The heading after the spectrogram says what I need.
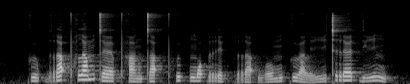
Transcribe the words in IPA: k ɯː˨˩ p̚ r a˥˩ ʔ pʰ l a˥˩ m t ɛː˧ pʰ a˧ ŋ t a˥˩ ʔ pʰ ɯ˥˩ k̚ m ɔ˥˩ ʔ r e˨˩ k̚ p r a˨˩ ʔ w oː˦˥ m k ɯ˨˩ a̯ l iː˦˥ t r ɛː˥˩ t̚ j i˥˩ n

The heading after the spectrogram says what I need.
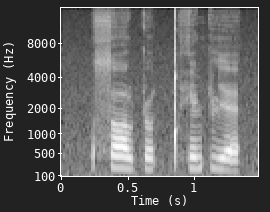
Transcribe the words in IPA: s ɔ lˠ ʈ u ǃʰ ĩ ʈ lʲ ɛ

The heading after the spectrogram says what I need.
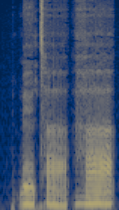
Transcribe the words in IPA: ɓ ɛ̃ tʰ a | ɦ a

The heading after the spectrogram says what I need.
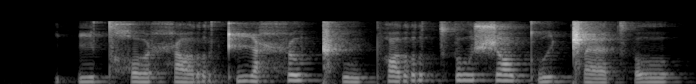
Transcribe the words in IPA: ʔ i˨ t χ u˨ ħ ɒ˨ r kʼ i˦˨ ħ u˦ ǁʰ u˨ pʰ ɒ˧ r t͡sʼ u˦ ʃ ɒ˦ kʷʼ i˧ ǁ æ˨ t͡sʼ o˧

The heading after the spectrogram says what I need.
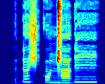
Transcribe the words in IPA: ɗ ɘ ʃ k ɔ ŋ͡ǁ a ɗ i

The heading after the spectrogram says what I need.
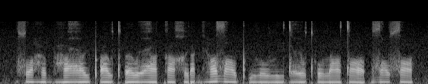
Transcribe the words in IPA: sˤ o i̯ ɦ ɜ bʱ a ʕ ɜ i̯ pʼ a u̯ tʼ ɜ u̯ ʕ a k a χ i ɾ a ɡʱ i zˤ a u̯ pʼ i l o u̯ l i d ʕ o tʼ o l a i̯ tˤ o | zˤ ɜ u̯ sˤ ɜ

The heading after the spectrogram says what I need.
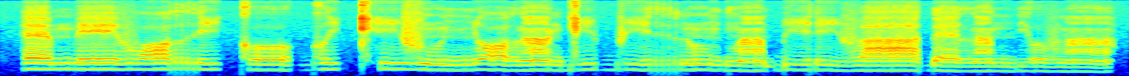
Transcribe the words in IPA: ɛ˨ m eː˨ β ɔ˨˦ r i˨ k oː˨ ɡʷ i˦ kʰ i˦ v ũ˨ ɲ ɔ˦˨ l ã˦ ɡ i˦ b i˦˨ r ũ˦ ɡʷ ã˨˦ ɓ i˦ ɾ i˨ β aː˦ ɗ ɛ˨ l ã˨ n j ʊ˨ β ã˨

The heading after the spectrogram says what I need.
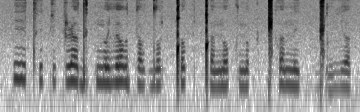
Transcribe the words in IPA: i tʰ i k i k ɭ ə d i k n u lʲ u lˠ pʲ ʊ lˠ d u ǃ ʊ k ǃ ə n o k n o k ǁʰ ə n i k ɡ͡ǁ u ʎ ə

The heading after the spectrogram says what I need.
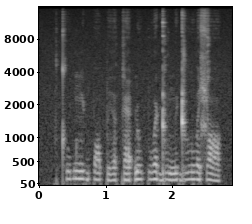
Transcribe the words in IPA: tʰ u˧˥ b ɲ ɪ˥˧ ɖ p ɔ˧˥ p ɪ˩˧˩ ɐ̯ k æ˧˥ ʔ ɳ u˧˥ p u˧˥˧ ɐ̯ ɖ u˥˩ n̪ i˥˩ ɖ lː u˥˧ ɐ̯ ɕ ɒ˥˩

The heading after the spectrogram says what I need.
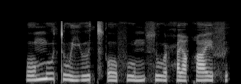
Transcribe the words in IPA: o˨˥ m u˥ t u˧˩ j ɯ˨˥ t͡sʼ o˨˩˦ f u˨˩˦ m s u˧˩ ħ i˨˩˦ q e˧˥˧ f

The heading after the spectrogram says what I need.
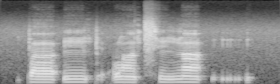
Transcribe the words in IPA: p ɐː ʔ ĩː p ḛ lˠ ã t͡sʰ ĩ ŋ ã ʔ ḭ

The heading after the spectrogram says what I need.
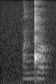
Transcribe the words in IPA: p a̤ lʲ ŋ͡ǃ ə

